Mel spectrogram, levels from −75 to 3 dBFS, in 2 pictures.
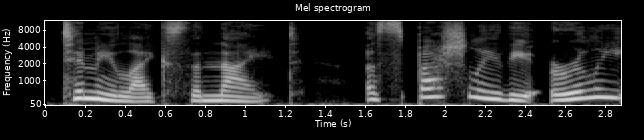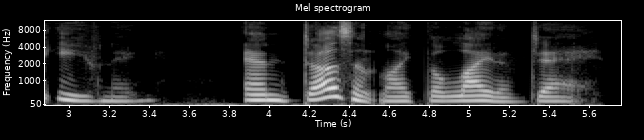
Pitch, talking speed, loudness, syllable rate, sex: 215 Hz, 155 wpm, -17 LUFS, 4.8 syllables/s, female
